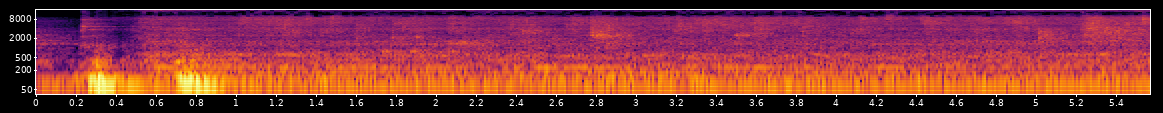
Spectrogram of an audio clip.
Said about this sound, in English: Rinse it out real good.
